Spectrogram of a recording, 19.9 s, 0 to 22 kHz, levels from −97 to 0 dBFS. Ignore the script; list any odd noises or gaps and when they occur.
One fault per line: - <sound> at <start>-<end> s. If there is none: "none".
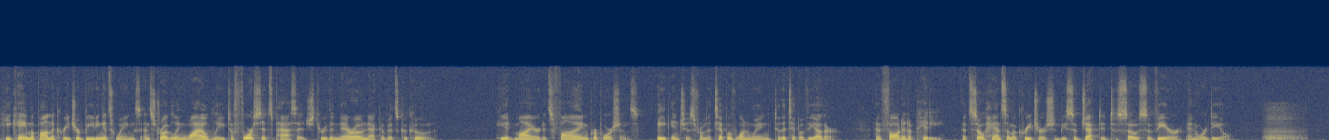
- breath at 18.9-19.6 s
